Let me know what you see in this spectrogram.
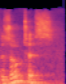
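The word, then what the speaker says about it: Azotus: actually in the Greek language it's it's uh pronounced aotus and so in the book of Acts look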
